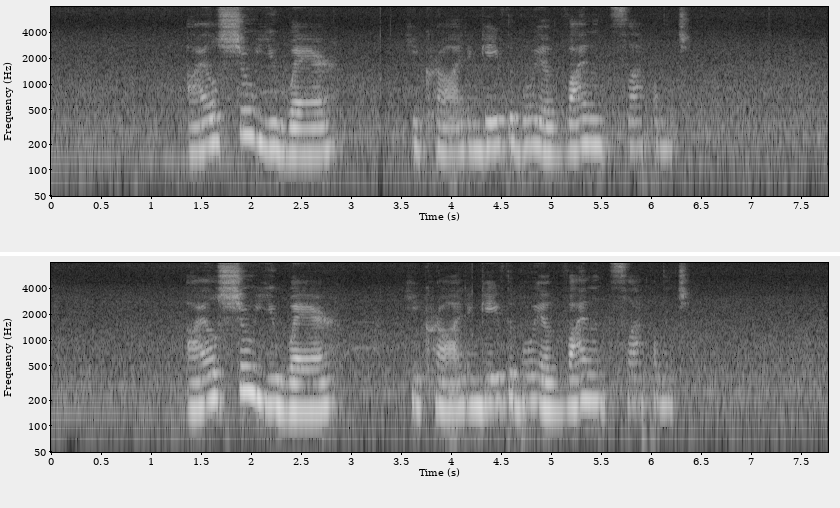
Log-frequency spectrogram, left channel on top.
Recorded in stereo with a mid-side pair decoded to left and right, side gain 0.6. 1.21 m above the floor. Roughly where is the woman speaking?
Ahead right.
